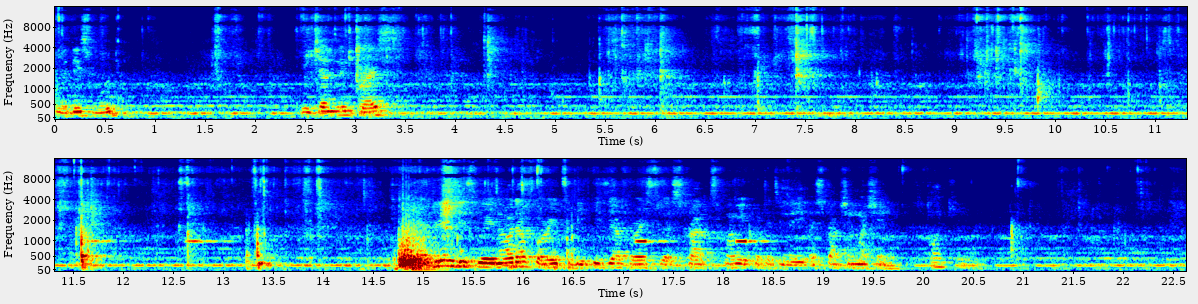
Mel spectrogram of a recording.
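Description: A wooden pole stirs and squelches through a thick, wet mixture in a bucket.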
